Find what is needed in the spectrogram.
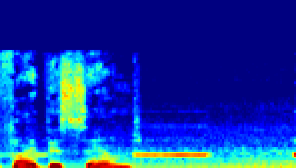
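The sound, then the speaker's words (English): Forklift reversing beeps, a thin high steady tone that follows a brief spoken question. “To the business owner who financed this forklift through Chase, this is the sound of his business operation moving forward because he can now do more in a day.”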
